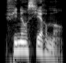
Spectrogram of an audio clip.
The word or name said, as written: financièrement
